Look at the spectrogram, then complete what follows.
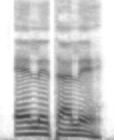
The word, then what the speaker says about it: elle est allée: It's elle est allée, pronounced elle est allée.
